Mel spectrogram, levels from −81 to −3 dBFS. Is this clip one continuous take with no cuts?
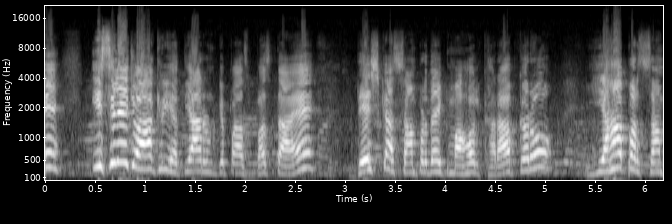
yes; 0 cuts

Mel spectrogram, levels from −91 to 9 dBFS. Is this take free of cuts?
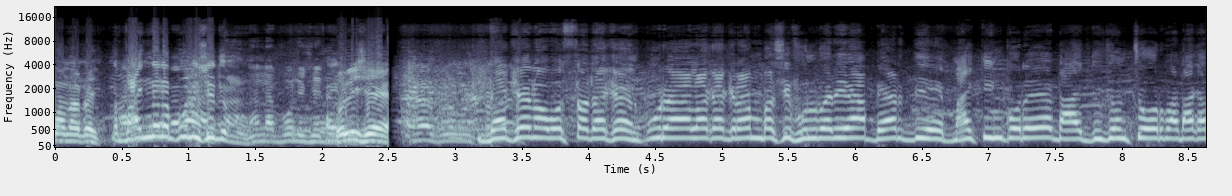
no; 1 cut; at 2.6 s

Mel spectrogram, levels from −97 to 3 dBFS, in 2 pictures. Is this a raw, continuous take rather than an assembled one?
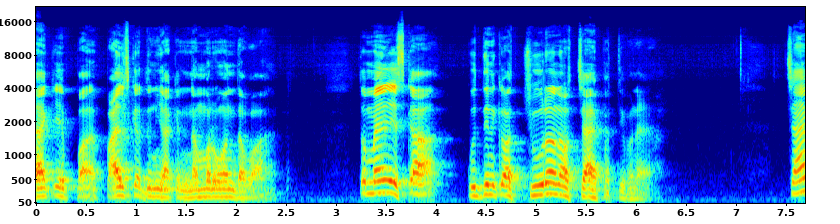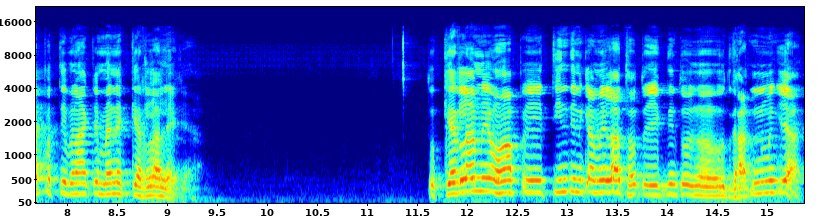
yes; 0 cuts

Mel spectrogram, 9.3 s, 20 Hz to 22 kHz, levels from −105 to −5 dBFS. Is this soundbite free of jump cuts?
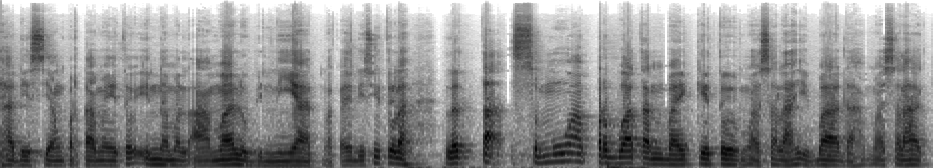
yes; 0 cuts

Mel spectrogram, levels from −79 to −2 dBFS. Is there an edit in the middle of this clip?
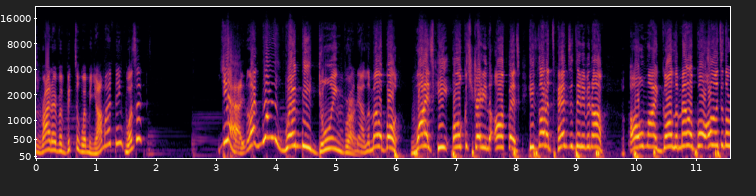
yes; 1 cut; at 5.3 s

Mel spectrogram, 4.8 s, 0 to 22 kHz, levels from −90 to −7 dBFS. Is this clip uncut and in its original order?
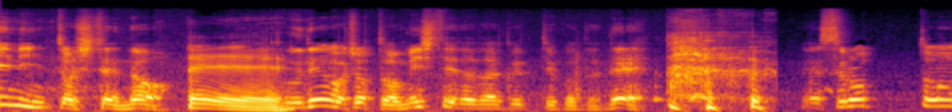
no; 1 cut; at 3.8 s

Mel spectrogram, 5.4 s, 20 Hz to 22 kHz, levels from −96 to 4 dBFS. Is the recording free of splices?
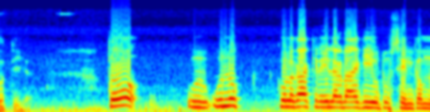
yes; 0 cuts

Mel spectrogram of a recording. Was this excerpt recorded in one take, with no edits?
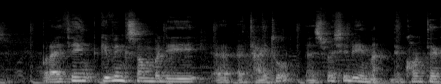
no; 2 cuts; at 0.9 s, 3.1 s

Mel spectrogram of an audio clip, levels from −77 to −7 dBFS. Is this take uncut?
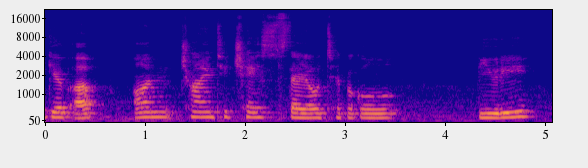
no; 1 cut; at 2.3 s

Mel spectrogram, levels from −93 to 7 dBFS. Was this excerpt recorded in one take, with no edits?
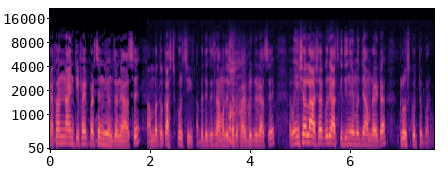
no; 2 cuts; at 1.9 s, 2.8 s

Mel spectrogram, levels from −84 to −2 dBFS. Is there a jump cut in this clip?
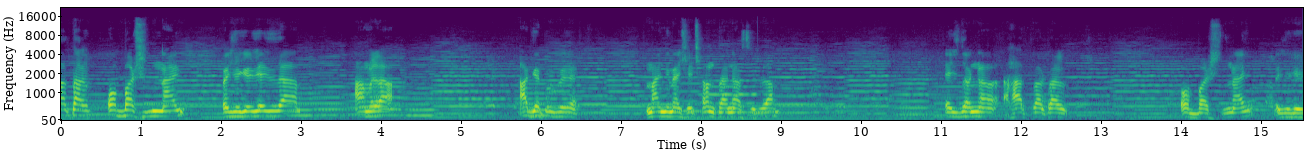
no; 0 cuts

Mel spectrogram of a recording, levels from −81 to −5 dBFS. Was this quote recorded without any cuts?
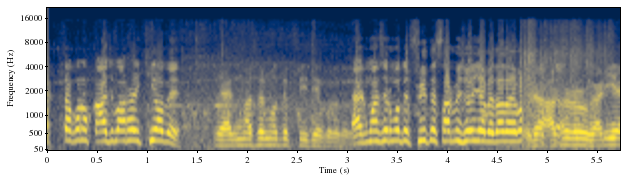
no; 1 cut; at 4.8 s

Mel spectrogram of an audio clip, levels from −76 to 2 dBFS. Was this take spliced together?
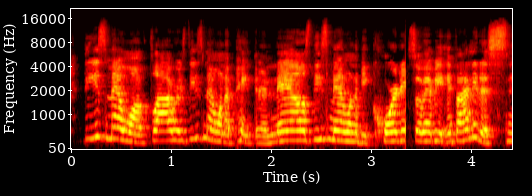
yes; 1 cut; at 3.3 s

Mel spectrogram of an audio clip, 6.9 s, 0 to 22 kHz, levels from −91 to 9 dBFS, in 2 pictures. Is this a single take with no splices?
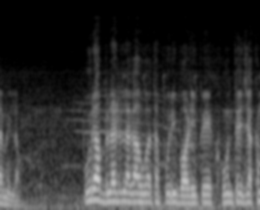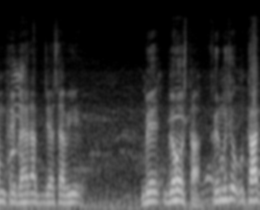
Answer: yes; 0 cuts

